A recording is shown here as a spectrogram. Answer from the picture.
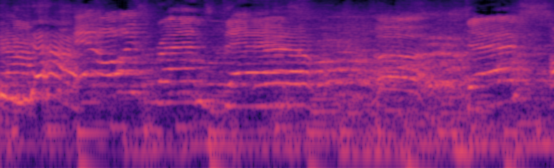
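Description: Young girls singing loudly in high, wavering voices, playful and overlapping.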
